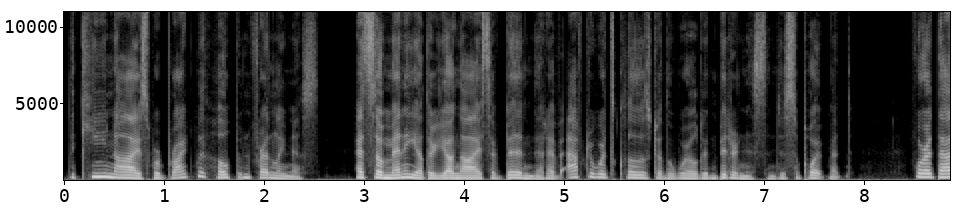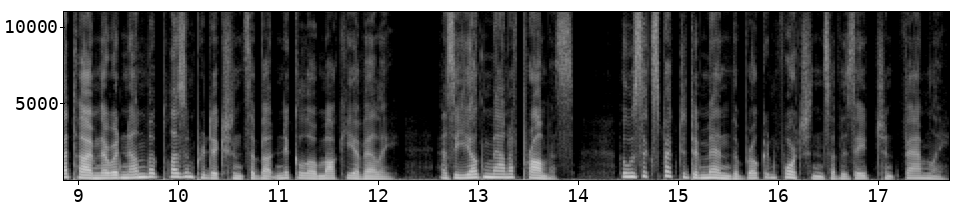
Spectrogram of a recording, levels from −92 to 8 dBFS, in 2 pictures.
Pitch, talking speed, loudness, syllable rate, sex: 170 Hz, 200 wpm, -20 LUFS, 5.9 syllables/s, female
